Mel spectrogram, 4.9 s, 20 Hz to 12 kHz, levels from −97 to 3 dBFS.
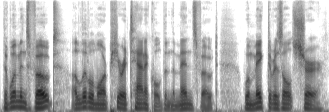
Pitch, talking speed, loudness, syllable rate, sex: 95 Hz, 195 wpm, -21 LUFS, 5.4 syllables/s, male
